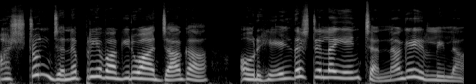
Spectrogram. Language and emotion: Kannada, sad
